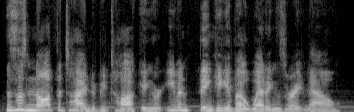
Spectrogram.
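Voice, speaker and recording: A woman's voice: a little high, fast, faint music behind, close to an everyday voice. A woman playing Rita, a scolding grieving sister. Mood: incredulous. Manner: scolding, incredulous, cutting. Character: grieving older sister, exasperated, blunt woman. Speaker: sister at a funeral. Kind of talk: scripted dramatic dialogue.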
